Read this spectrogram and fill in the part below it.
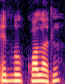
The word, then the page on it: enmuggwalatl: Mi'gmaq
